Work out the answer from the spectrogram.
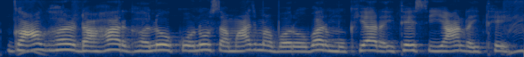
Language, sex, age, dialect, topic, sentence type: Chhattisgarhi, male, 25-30, Western/Budati/Khatahi, banking, statement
